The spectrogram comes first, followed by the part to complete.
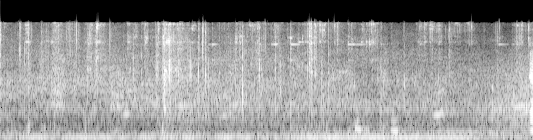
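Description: Footsteps scuffing and crunching on a gritty asphalt path, with many small irregular clicks.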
